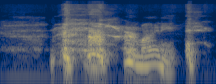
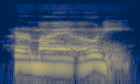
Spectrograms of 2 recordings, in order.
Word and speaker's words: Hermione: call her hurt me cuz I don't have pronounced and she can either Hermione my niece thank you so much her my oniy wait a minute now you're saying her my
